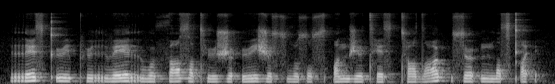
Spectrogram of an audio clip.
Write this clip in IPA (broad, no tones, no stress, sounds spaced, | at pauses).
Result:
r e s kʼ ʉ i̯ pʰ ʉ r β e r β o θ ɐ zˤ ɨ tʰ ʉ ʒ ɵ ʔ ʉ i̯ ʒ ɵ s ðˤ u s u sˤ ʔ ɐ n ʒ ɨ tʰ e s tʰ ɵ dˤ ɵ u̯ | s ɵ ʔ nː e sˤ kʼ e ʔ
